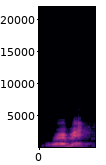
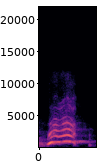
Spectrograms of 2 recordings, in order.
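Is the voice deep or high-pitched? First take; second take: deep; high-pitched. First: It is said in a deep voice. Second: It is said in a high voice.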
